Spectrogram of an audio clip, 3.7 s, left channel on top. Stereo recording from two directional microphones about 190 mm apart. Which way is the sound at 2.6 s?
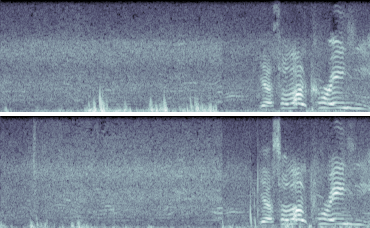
30° right (ahead or behind).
